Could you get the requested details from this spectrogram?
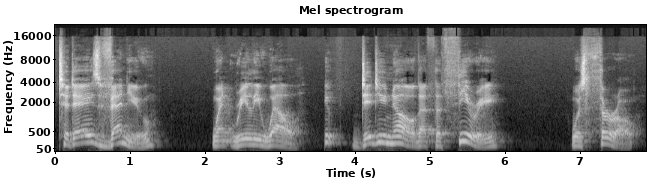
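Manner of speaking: slow, overarticulated sentence with forward L and TH; exaggerated practice sentence. Shown as a demonstration. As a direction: carve out every sound slowly. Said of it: "Let's put it all together in some sentences".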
